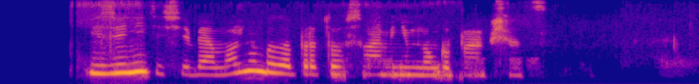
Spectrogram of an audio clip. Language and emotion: Russian, neutral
